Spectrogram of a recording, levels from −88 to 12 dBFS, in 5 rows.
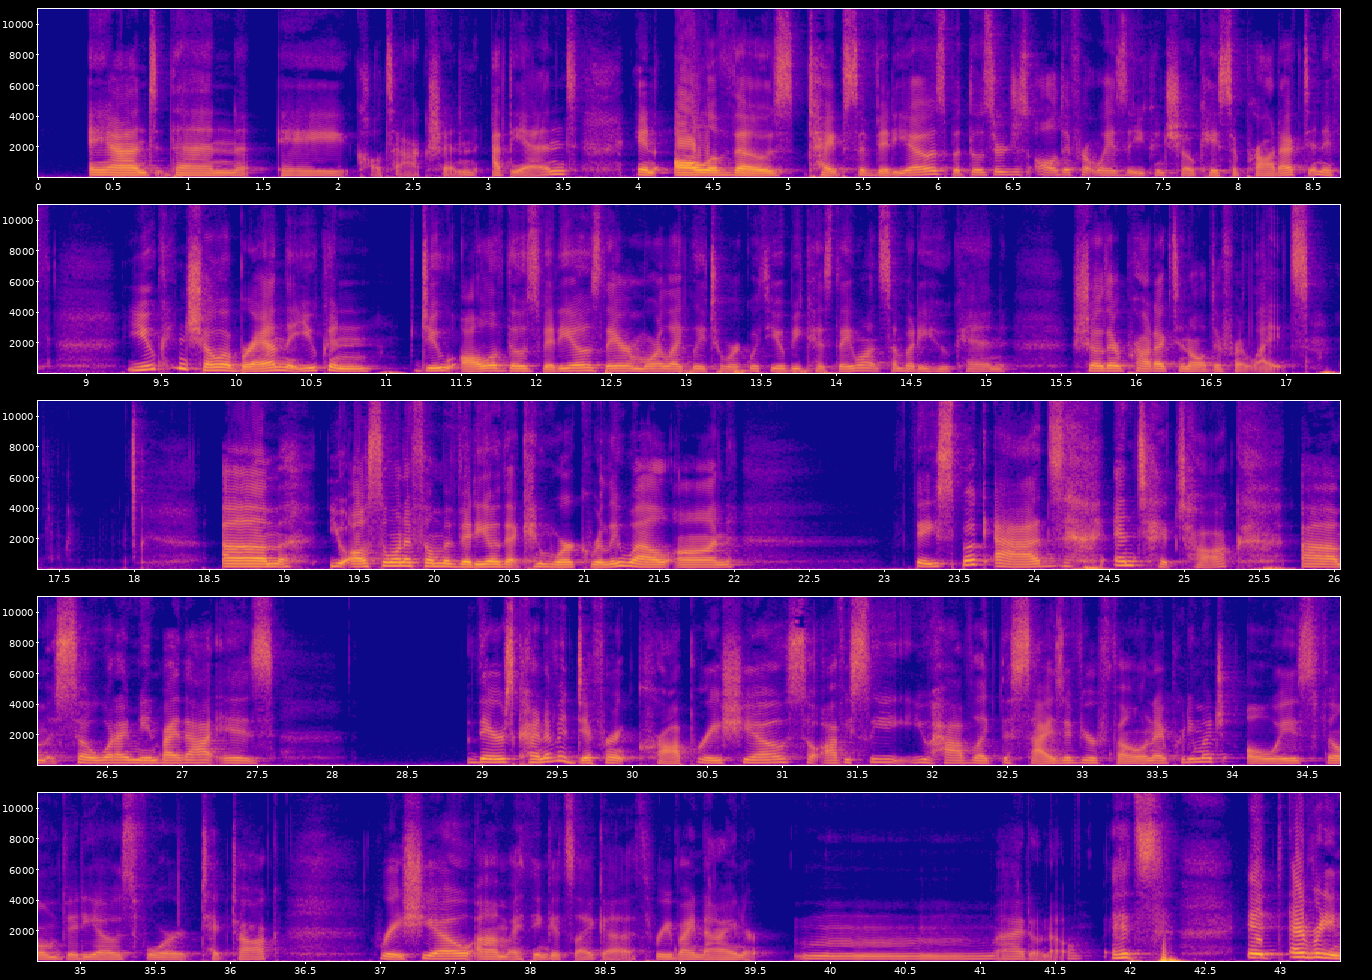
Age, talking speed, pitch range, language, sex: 30-49, 185 wpm, 145-185 Hz, English, female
